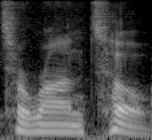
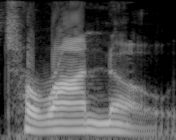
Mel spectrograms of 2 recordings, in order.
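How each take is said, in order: First: It is said with an American pronunciation. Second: It is said with a local Toronto pronunciation. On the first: The speaker calls it wrong. "because I'm from the States, I say Toronto" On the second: The speaker calls it right. "That's how they say it"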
